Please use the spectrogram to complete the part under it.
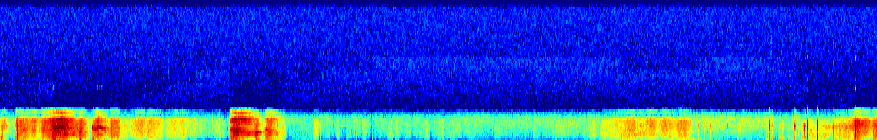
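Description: Throat clearing and coughing from a tickle in the throat: a few rough, throaty bursts near the start, a quiet pause, then softer scattered clearing and sniffing sounds, all fairly faint.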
